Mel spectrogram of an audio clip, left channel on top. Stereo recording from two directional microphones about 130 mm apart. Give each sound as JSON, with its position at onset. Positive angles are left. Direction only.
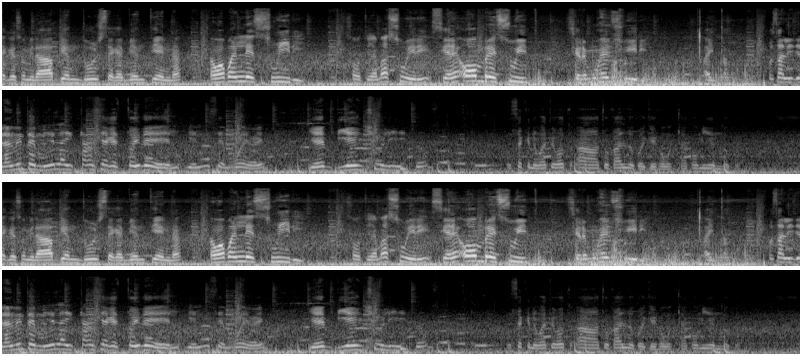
{"t": 0.0, "sound": "speech", "side_deg": 20}
{"t": 2.7, "sound": "speech", "side_deg": -20}
{"t": 4.4, "sound": "speech", "side_deg": 30}
{"t": 7.2, "sound": "speech", "side_deg": 0}
{"t": 13.3, "sound": "speech", "side_deg": 0}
